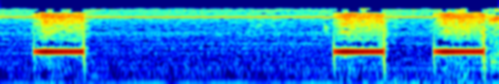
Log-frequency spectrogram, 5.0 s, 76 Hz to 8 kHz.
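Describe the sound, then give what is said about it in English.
Ringback tone of a phone call placed after pressing 2 in an automated phone menu: three loud, steady electronic buzzes at a mid pitch, each about half a second long, with longer silent gaps between them and no voices. “It is ringing, but we'll go to another recording.”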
